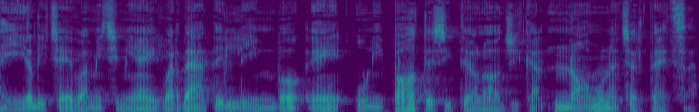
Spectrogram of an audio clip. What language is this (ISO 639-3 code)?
ita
